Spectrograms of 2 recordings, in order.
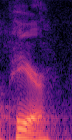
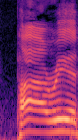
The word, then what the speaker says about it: Pierre: name, he says, Pyorrhea D. And I answered to it. I didn't want to, I'd let him call me whatever he wanted to. But yeah, I pronounce it Pierre, like Pierre, South Dakota.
